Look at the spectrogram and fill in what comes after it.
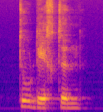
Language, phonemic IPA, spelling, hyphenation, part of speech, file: Dutch, /ˈtuˌdɪx.tə(n)/, toedichten, toe‧dich‧ten, verb, Nl-toedichten.ogg
- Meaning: to ascribe, to attribute, to impute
